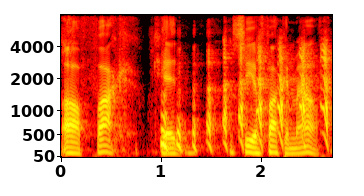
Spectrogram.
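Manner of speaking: imitated Boston accent. Repeating a quoted demand the others were discussing: Boston accent. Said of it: "Hearing that in a Boston accent".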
